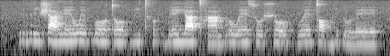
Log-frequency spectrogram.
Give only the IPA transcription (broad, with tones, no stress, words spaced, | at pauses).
ri˨˦ʃa˨ɣeː˦wɪ˦ ɓoː˨toː˨ɓi˨˦tʰʊ˨ ɡ͡beː˦ja˦˨tʰã˨˦ bʊ˦weː˦su˨ʃoː˦˨ kʷeː˦ tɔ˨bi˦˨ɗu˨leː˦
